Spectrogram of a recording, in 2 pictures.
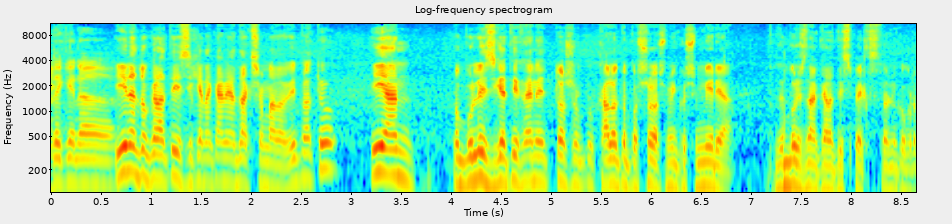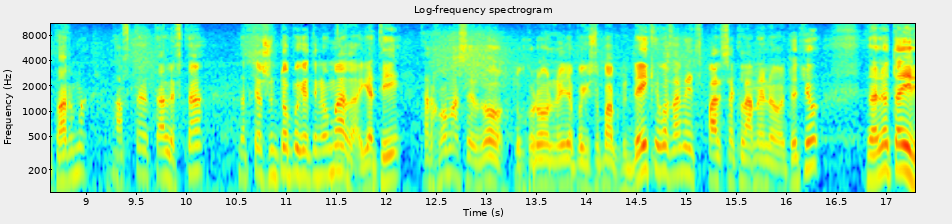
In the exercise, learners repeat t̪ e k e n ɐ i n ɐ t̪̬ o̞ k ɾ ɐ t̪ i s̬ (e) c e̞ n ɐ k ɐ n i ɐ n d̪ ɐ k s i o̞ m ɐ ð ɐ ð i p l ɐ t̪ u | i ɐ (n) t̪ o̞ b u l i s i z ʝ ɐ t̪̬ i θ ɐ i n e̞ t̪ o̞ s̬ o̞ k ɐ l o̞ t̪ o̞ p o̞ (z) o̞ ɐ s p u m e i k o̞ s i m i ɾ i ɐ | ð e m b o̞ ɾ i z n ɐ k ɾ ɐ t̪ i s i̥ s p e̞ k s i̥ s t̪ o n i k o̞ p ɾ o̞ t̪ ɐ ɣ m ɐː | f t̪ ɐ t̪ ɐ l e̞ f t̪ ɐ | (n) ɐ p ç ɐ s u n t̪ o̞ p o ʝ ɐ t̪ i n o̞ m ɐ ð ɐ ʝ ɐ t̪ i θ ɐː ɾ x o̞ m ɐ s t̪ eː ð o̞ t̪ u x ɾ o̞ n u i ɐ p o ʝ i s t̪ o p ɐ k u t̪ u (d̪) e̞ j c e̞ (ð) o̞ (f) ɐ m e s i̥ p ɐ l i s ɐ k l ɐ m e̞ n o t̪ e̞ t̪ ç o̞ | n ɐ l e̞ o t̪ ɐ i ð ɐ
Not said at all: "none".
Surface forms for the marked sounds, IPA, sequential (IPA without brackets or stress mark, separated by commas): i, n, s, n, d̪, ɣ, θ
